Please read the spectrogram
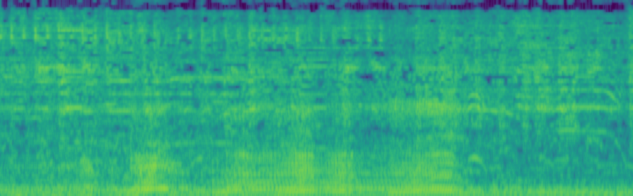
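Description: ATV engine revving in repeated rising and falling surges from about a second and a half in until near the five-second mark, with the quad bogged down in deep mud. Music plays underneath.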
